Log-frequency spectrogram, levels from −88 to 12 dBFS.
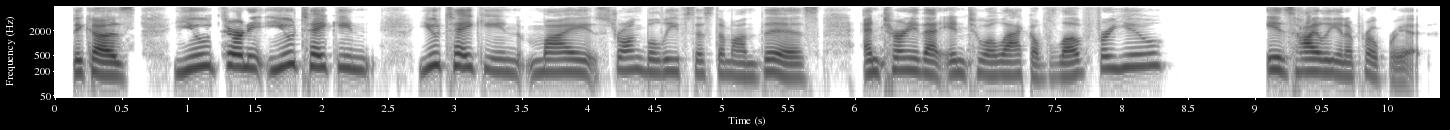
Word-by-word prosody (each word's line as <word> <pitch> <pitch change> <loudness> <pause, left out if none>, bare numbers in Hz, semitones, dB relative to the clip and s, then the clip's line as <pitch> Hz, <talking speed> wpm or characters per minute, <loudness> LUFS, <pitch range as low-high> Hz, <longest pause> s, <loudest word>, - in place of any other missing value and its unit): Because 170 -5 +6 0.3
you 235 +8 0
turning 255 -1 +5
you 250 +8 +2
taking 250 -5 +1 0.3
you 255 +8 +1
taking 235 -9 0
my 195 +1 0
strong 215 0 -4
belief 195 0 -5
system 175 -1 -8
on 155 -1 -5
this, 150 -5 -1 0.3
and 180 +2 0
turning 215 -1 0
that 180 -4 +1
into 180 0 -5
a - - -2
lack 170 0 -2
of 145 0 -7
love 160 +4 0
for 235 - -3
you 260 +3 -4 0.8
is 215 -3 +1
highly 195 -2 +3
inappropriate. 150 -7 -6
195 Hz, 150 wpm, -22 LUFS, 170-230 Hz, 0.8 s, Because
